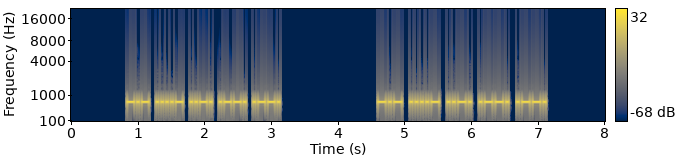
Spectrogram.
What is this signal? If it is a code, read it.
Morse code, heard as a keyed tone, about 30 wpm, 700 Hz. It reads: K4FPP K4FPP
